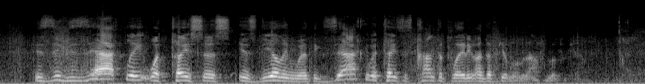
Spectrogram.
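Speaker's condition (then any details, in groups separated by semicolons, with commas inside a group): No condition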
